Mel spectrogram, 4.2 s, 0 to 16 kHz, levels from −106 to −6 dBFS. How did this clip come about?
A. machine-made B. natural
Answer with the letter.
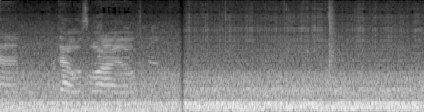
B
